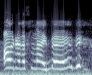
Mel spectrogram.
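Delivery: high, sing-song teasing answer; playful high "fly, baby". Acted.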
